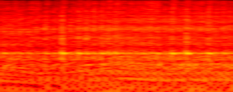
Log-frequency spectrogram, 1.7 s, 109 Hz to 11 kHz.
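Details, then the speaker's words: MEP 531A military generator after fuel-system priming, repeated with decompression lever: uneven, stumbling idle with irregular beats slowly settling; air still clearing from the fuel system. "you can probably hear it now it's still stuttering just a little bit"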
